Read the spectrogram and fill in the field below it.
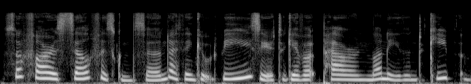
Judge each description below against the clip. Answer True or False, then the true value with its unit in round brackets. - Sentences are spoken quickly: True (280 wpm)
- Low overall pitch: False (240 Hz)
